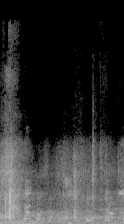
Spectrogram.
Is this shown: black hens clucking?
yes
